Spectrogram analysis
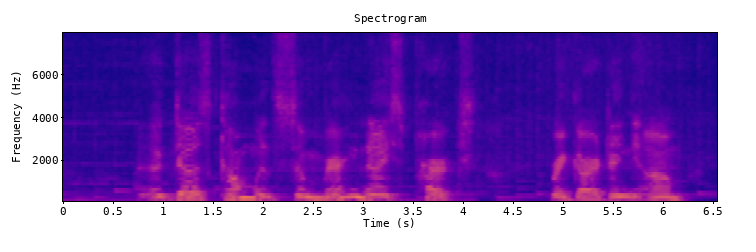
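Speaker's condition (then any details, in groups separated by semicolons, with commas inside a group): Traumatic brain injury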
